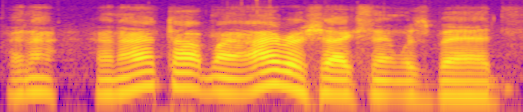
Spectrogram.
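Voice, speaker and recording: A man trades wisecracks during a roleplay game in a middle-pitched voice. His mic sounds dull and lo-fi. The sound is completely dry, with no room. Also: animated, brisk, no room sound. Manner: wisecracking, jokey asides.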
